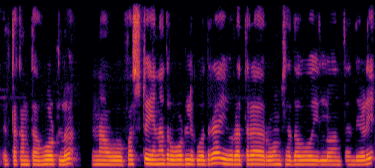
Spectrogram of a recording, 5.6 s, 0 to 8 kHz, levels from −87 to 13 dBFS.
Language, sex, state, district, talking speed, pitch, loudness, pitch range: Kannada, female, Karnataka, Bellary, 140 wpm, 200 Hz, -16 LUFS, 195-210 Hz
